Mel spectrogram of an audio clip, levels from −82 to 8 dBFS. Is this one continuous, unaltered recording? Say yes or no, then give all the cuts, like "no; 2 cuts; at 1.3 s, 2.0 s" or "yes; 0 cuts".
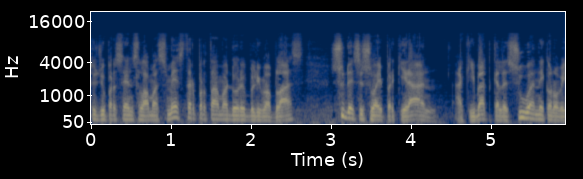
yes; 0 cuts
